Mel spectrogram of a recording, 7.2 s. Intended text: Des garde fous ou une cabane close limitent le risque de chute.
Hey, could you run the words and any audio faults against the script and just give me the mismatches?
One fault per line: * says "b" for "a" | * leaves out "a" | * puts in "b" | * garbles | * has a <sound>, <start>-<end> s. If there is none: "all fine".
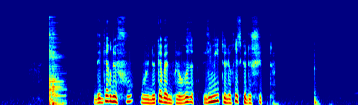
* has a thud, 1.0-1.4 s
